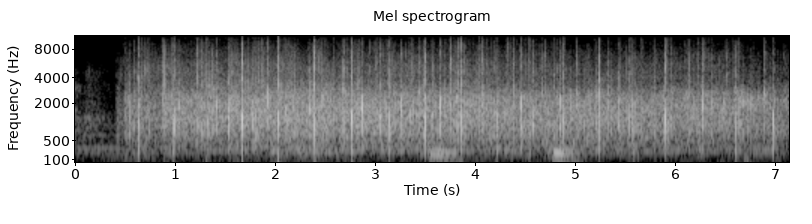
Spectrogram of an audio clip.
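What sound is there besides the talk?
audience clapping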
